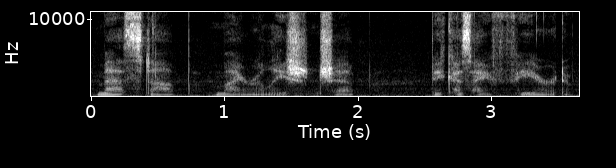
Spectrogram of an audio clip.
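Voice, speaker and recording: A soft-spoken woman whispering at a moderate pace, amid noticeable background noise. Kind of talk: bedtime story reading. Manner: soft-spoken, whispered.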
